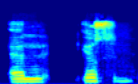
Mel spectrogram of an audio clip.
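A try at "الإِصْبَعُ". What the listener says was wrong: Genau.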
